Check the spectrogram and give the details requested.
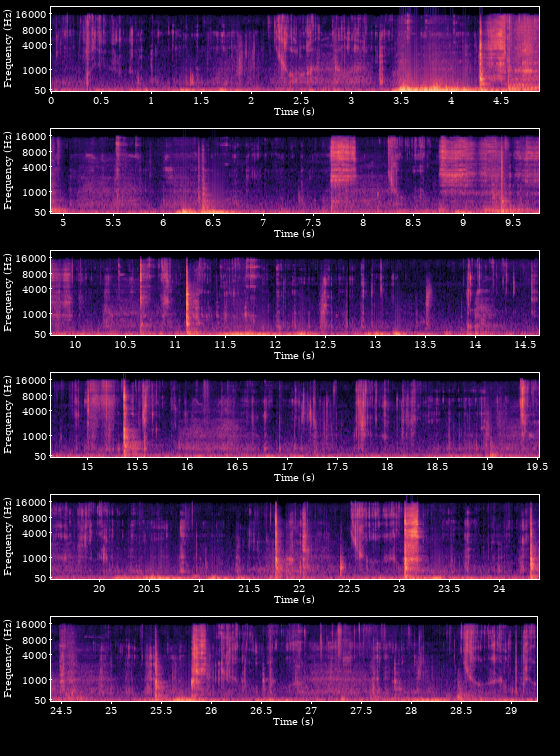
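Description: Close-miked chewing of masala Maggi noodles and fried egg, with short clicks and scrapes of a fork on the plate. A loud low thump comes about three and a half seconds in.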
